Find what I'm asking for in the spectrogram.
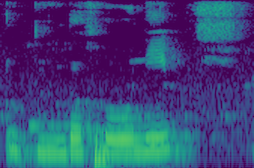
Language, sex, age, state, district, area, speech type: Sanskrit, female, 18-30, Kerala, Thrissur, urban, spontaneous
